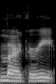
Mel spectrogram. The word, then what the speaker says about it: Marguerite: but in France like her name is Margaret but it's margarite in France he's erule and the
